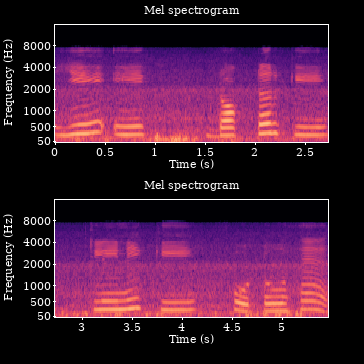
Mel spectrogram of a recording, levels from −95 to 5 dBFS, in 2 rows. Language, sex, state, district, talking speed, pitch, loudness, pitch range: Hindi, female, Punjab, Fazilka, 90 wpm, 240 Hz, -18 LUFS, 185-255 Hz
